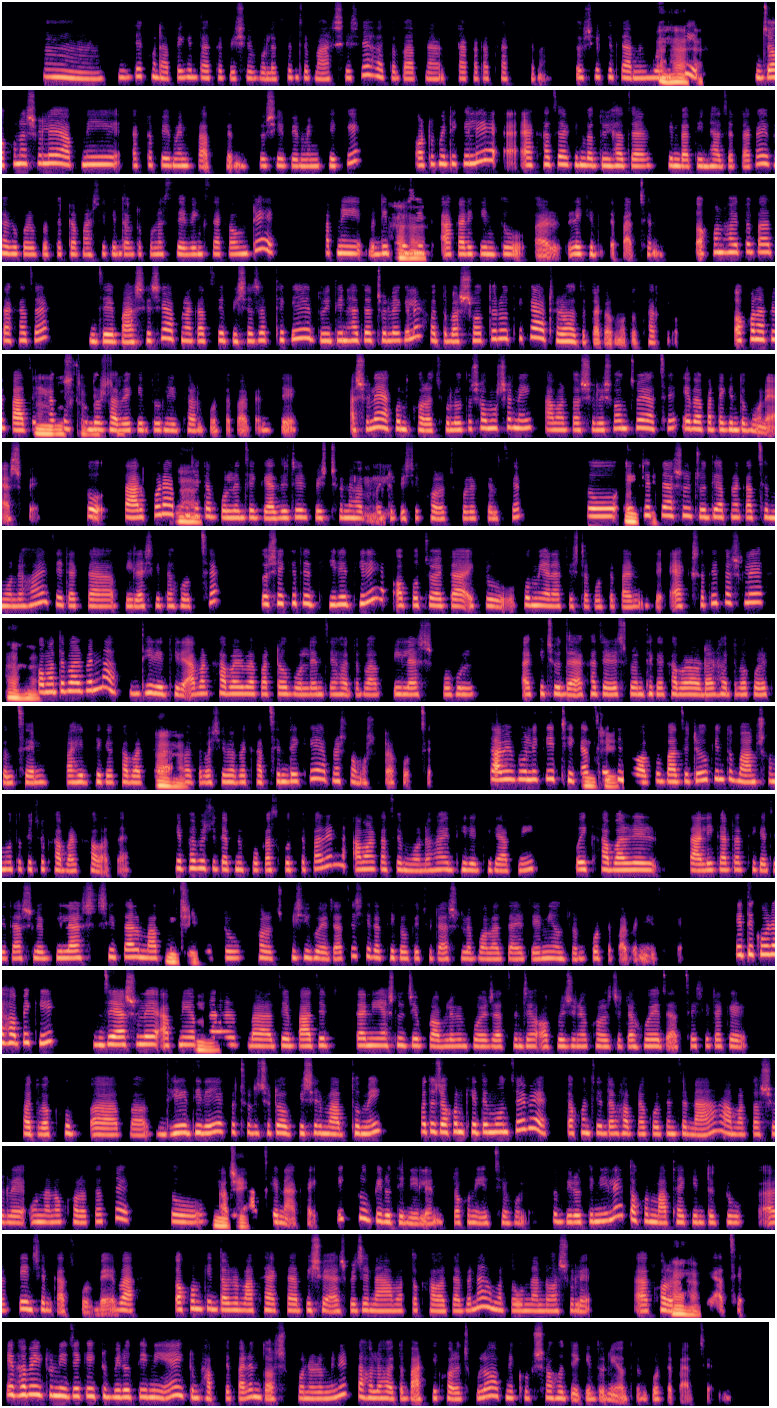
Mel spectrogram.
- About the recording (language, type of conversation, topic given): Bengali, advice, ব্যয় বাড়তে থাকলে আমি কীভাবে সেটি নিয়ন্ত্রণ করতে পারি?
- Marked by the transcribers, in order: in English: "সেভিংস account"; in English: "ডিপোজিট"; throat clearing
